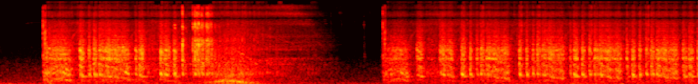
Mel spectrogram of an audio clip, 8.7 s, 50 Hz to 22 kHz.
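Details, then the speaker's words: 1999 Ford F250 Super Duty utility truck, EFI, sat in a mud hole for 9 years, first start: cranks, catches, dies briefly, then steady idle with no grinding or hissing; oil pressure primes, slightly slow until oil warms. "I know it's gonna run there's no crazy noises grinding sparking smoking hissing any kind of thing like that going on you could hear the oil pressure Prime up as soon as it started fired the first time"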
